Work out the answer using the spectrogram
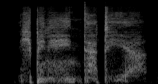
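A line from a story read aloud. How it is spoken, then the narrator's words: Whispering in ear. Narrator (German): flüsterte er Hermine ins Ohr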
